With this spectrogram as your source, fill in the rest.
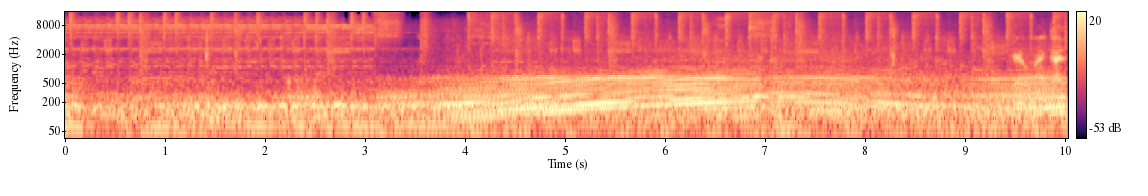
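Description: A car on Bridgestone performance tires slides through a cone course, engine revving loudly and tires scrubbing and squealing as it understeers through the turns, with a voice talking over it.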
